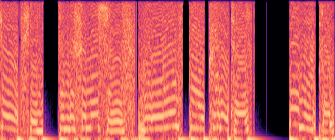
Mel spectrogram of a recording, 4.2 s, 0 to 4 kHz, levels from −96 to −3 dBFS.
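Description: From start to finish, the speech is buried under harsh, very loud distortion: linear audio read as companded. Plain 8-bit linear samples are being expanded as if they were mu-law codes. Values just to one side of zero blow up to the largest outputs while those on the other side stay small, so even quiet passages roar. The 8-bit coding itself would only add faint grainy hiss about 50 dB down, not this constant harshness.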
